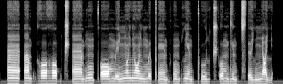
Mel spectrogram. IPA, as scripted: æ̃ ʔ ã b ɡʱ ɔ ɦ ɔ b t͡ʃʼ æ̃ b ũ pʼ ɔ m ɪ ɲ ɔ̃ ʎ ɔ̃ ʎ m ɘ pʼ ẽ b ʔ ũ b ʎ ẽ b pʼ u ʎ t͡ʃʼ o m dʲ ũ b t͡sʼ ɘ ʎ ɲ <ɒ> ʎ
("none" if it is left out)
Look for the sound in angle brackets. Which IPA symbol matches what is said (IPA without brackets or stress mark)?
ɑ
